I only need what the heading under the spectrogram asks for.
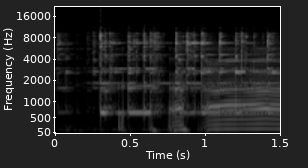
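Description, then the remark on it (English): A cowbell clanks in a quick burst of metallic strikes, several rapid hits followed by a longer ringing tone that sustains to the end, loud and bright. “Break out that cowbell, baby.”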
